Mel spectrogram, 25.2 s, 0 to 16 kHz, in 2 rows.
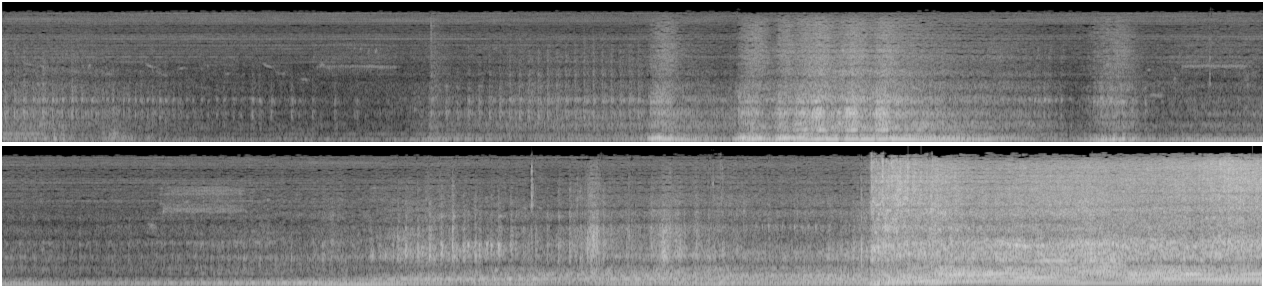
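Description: A 1988 Chevy truck with a 305 engine revs hard while mudding, the engine surging and dropping in long pulls, with louder bursts of throttle near the mic toward the end.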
